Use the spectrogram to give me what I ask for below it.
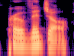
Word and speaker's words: Provigil: Provigil is pronounced like vigilance, Provigil, hence why it's called Provigil.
